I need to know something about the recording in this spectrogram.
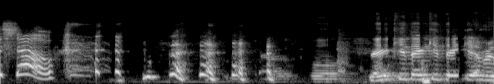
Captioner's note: laughs brightly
